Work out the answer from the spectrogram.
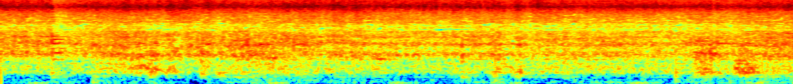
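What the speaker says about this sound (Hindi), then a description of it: "अब इस मसाले के साथ कीमा को थोड़ी देर भून लेंगे" Minced meat sizzling and frying with spices in a pan over low heat for a qeema and capsicum dish, a steady close hiss with occasional stirring scrapes and no talking.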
